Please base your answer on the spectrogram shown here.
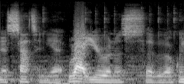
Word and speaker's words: Uranus: I'm not saying your anus, it's Uranus. Alright.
